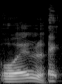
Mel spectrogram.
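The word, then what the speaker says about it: Auel: Oui, mais je ne sais pas si je vais bien prononcer OL. Oui, c'est bien, Howell, c'est ça, exactement.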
